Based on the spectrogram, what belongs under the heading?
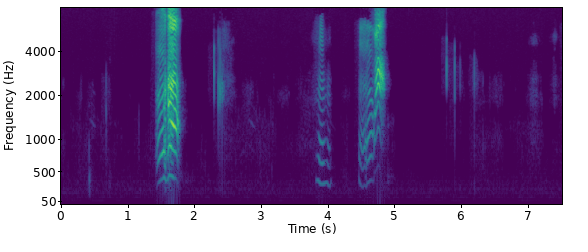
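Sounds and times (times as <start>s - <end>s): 
four month old baby girl laughing: 1.4s - 1.8s, 4.5s - 4.9s.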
